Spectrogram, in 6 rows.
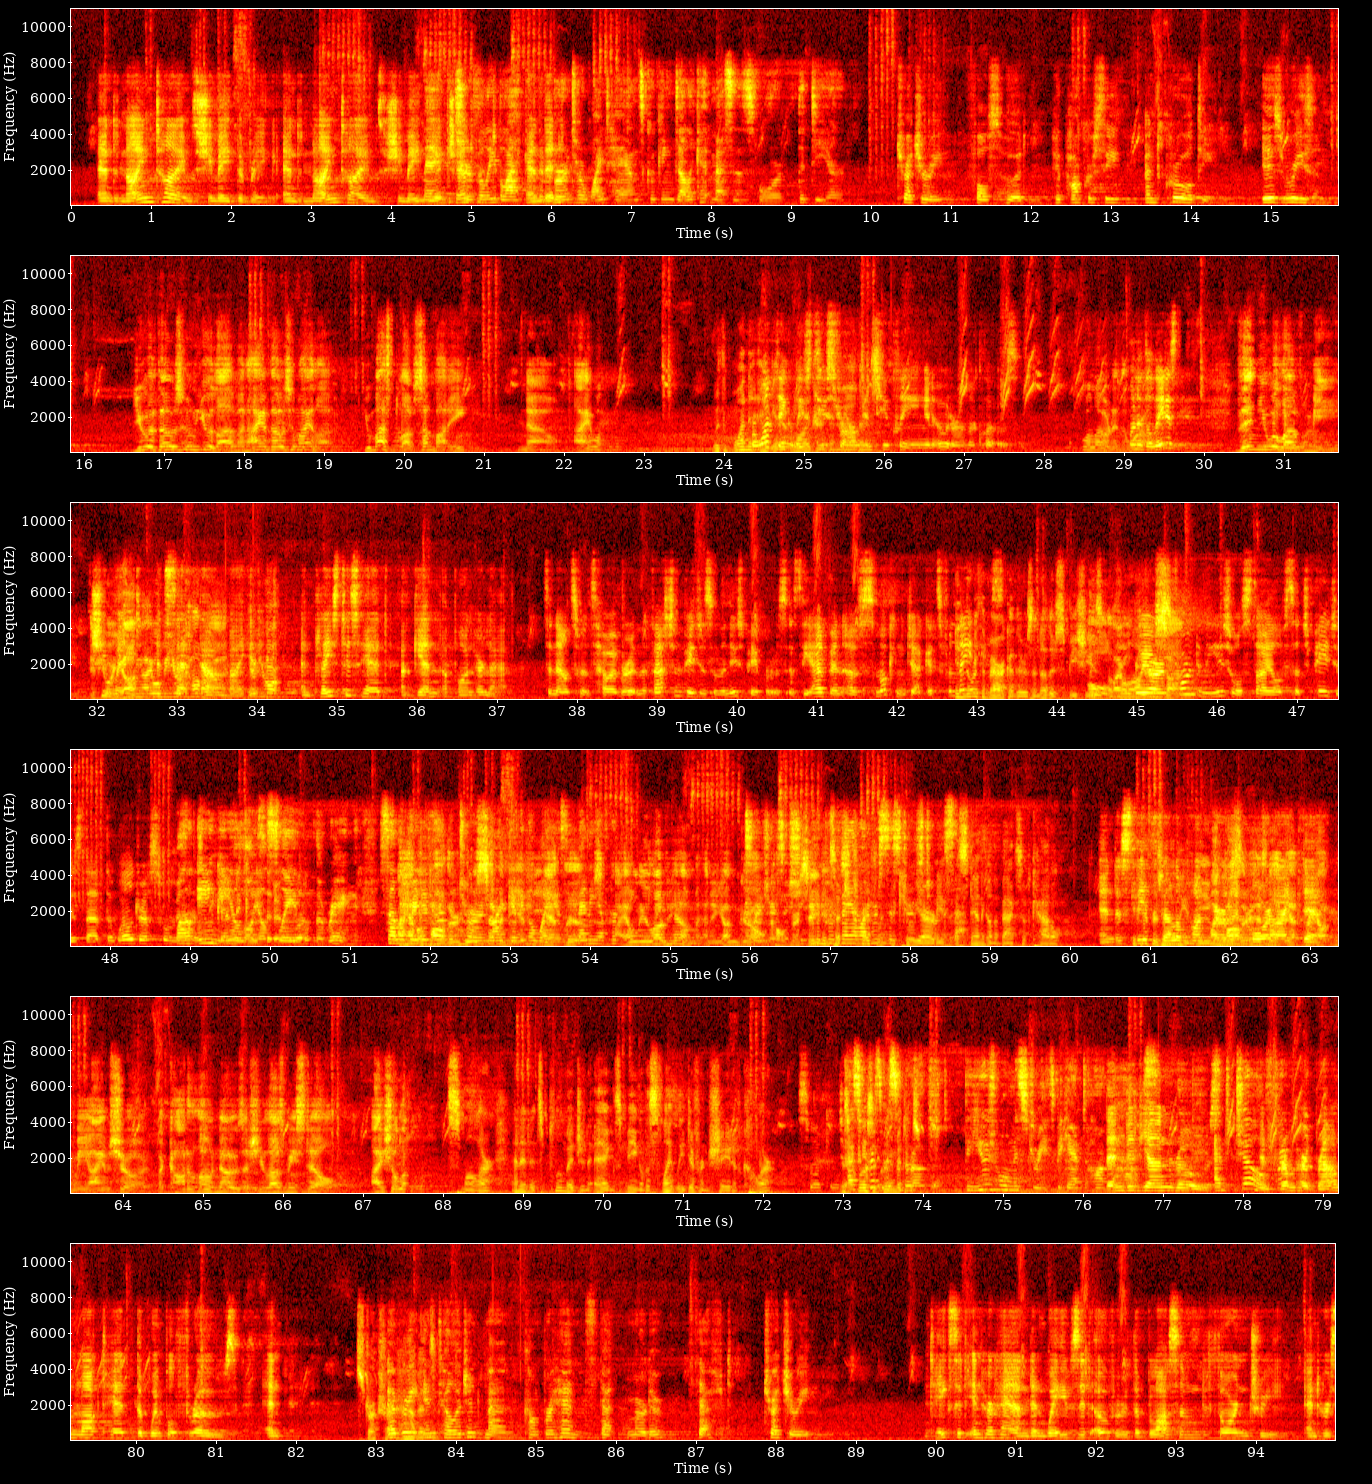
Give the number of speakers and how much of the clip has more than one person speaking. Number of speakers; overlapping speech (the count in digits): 6, about 27%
